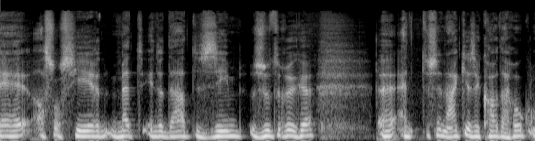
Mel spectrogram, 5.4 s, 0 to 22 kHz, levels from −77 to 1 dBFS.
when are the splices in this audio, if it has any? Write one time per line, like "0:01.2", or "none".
none

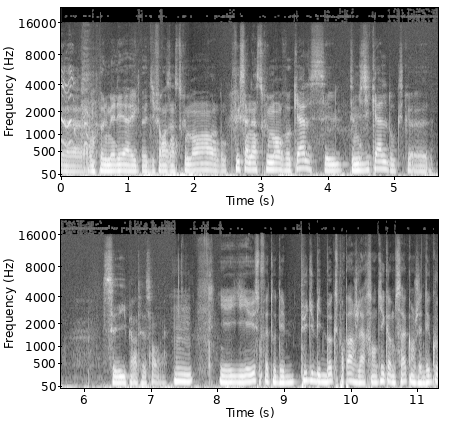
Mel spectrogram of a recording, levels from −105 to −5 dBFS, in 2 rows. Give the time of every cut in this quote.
0:01.2
0:02.6
0:04.3
0:05.1
0:08.6
0:09.9

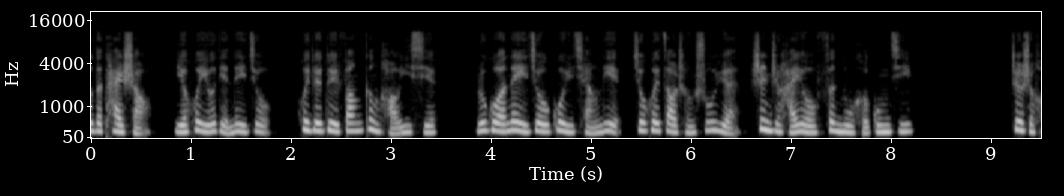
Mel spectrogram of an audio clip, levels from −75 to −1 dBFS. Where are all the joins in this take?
0:03.6
0:06.6

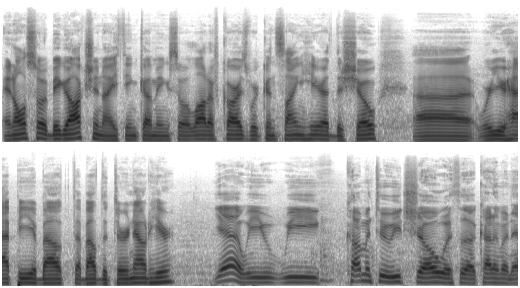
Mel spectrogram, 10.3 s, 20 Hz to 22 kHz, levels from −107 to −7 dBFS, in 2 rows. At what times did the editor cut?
none

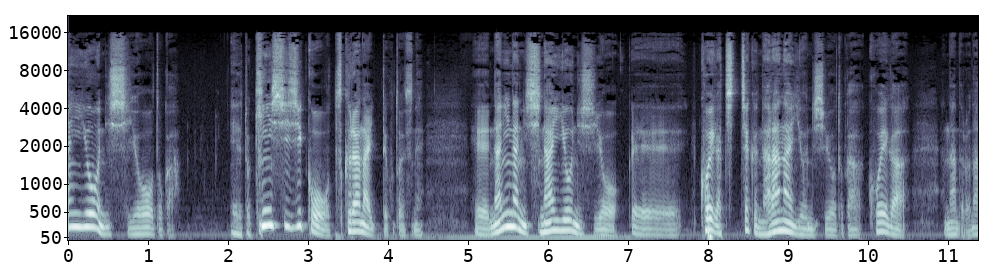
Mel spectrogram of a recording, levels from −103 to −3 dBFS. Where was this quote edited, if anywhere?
0:01.7
0:06.9
0:07.8

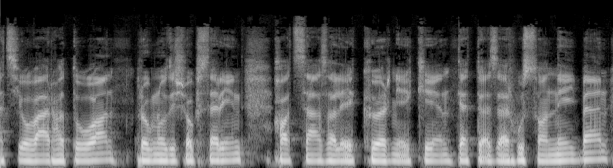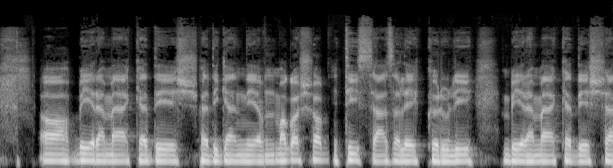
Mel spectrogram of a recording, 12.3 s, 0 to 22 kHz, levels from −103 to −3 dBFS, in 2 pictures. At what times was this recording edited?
0:01.3
0:04.6
0:08.8
0:09.4

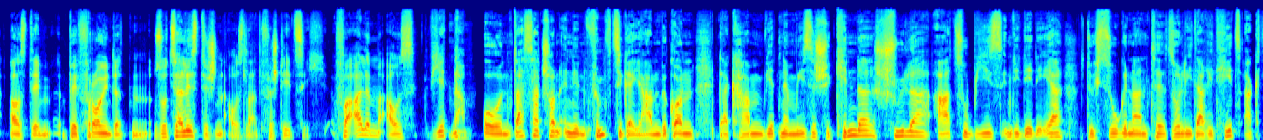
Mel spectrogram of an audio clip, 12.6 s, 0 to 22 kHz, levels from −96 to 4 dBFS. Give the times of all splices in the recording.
0:04.8

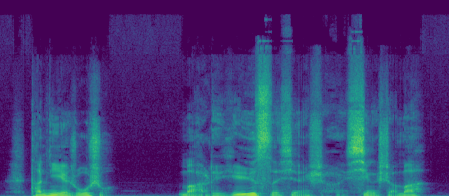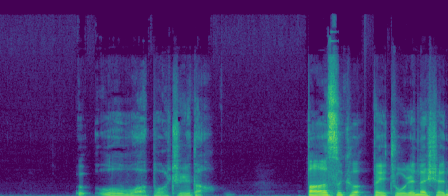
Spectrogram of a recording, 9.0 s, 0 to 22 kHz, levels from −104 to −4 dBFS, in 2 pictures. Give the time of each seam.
0:01.2
0:05.4
0:06.8

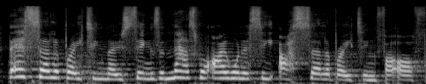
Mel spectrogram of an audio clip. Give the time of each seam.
none

